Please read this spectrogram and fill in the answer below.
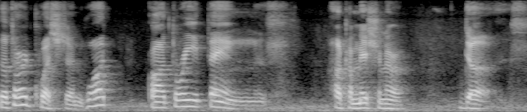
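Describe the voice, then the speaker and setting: A man with an American accent talks at a very slow pace with long, frequent pauses, very wide pitch swings and very even loudness. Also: fairly high pitch for a man. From Texas (Fort Worth). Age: 70s. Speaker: county commissioner. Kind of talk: answering interview questions for schoolchildren.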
